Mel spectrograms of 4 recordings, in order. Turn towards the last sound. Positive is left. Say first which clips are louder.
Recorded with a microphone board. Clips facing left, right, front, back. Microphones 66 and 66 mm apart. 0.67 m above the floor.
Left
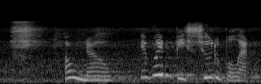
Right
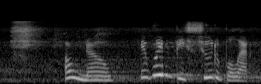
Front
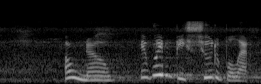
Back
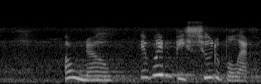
# right 3 dB, even
turn(degrees=-55)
